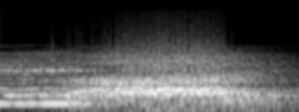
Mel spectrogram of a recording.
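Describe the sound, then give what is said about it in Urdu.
A crowd answers a Naara-e-Haidari chant call at a religious gathering. A single sustained chanted voice gives way to a loud massed shout that swells, then tapers off after about two seconds. “ایک بار پھر مولا امیر مومنین کے نام پر نعرہ حیدری”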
